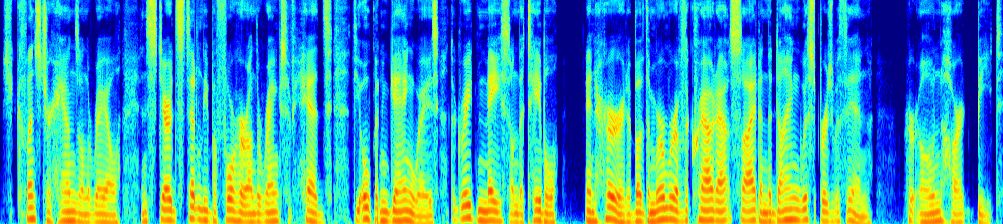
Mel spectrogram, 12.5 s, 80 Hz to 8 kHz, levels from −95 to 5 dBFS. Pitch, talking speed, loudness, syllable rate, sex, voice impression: 120 Hz, 210 wpm, -19 LUFS, 5.6 syllables/s, male, masculine, slightly young, adult-like, slightly thick, tensed, slightly powerful, slightly bright, slightly hard, clear, fluent, cool, slightly intellectual, refreshing, very sincere, calm, friendly, reassuring, slightly unique, elegant, sweet, slightly lively, very kind, modest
